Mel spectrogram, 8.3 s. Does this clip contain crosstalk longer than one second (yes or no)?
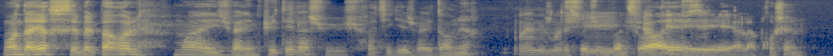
yes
